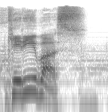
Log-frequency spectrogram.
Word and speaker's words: Kiribati: Kiribati. É assim que deves pronunciar o nome das ilhas Kiribati. Sabes porquê? Porque é assim que o fazem os seus habitantes.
